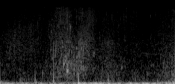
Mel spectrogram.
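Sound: lake water lapping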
